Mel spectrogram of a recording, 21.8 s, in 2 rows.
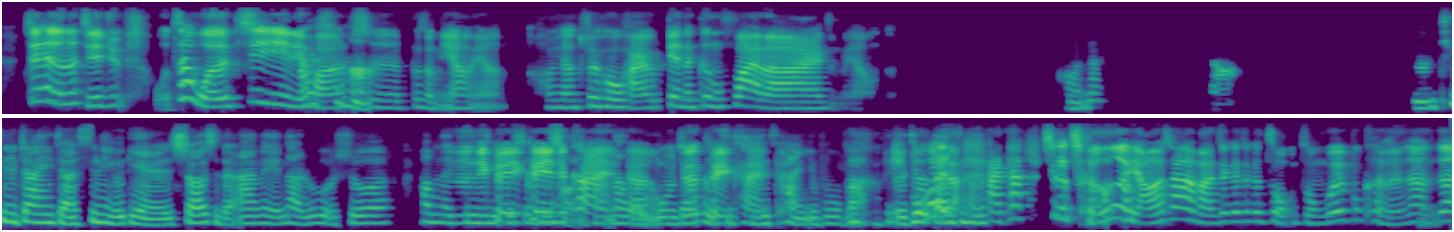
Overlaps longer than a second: present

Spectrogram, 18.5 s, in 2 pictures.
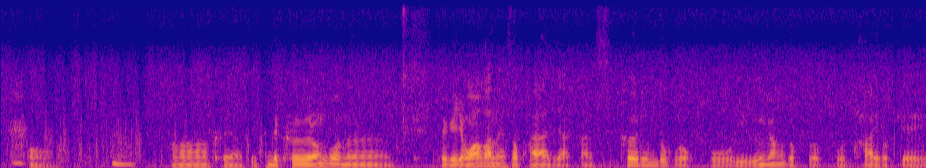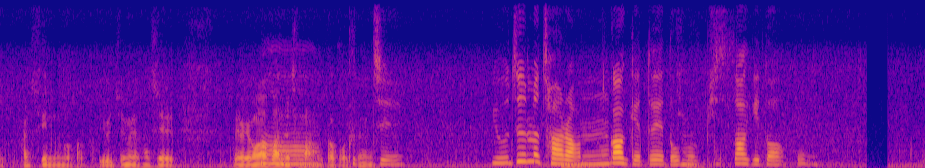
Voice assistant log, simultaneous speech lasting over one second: present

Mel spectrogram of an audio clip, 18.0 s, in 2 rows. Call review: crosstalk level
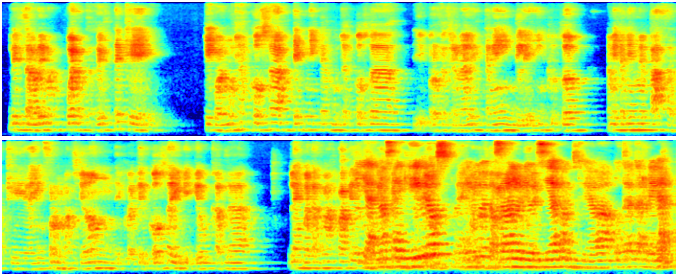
present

